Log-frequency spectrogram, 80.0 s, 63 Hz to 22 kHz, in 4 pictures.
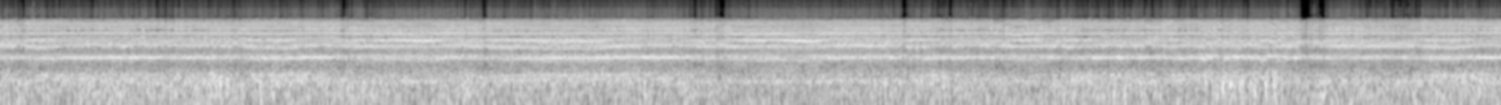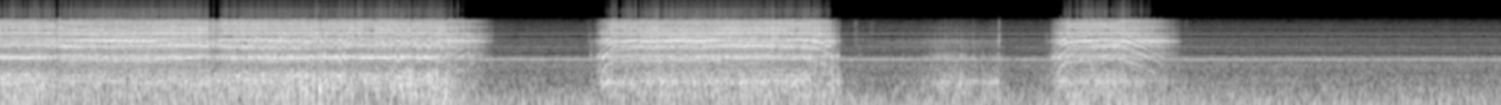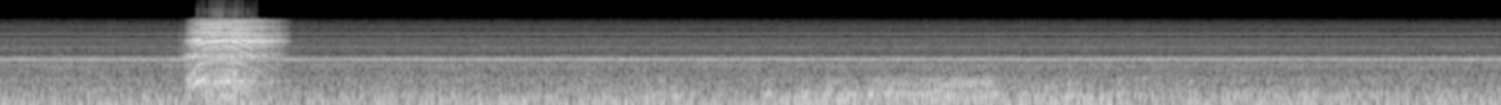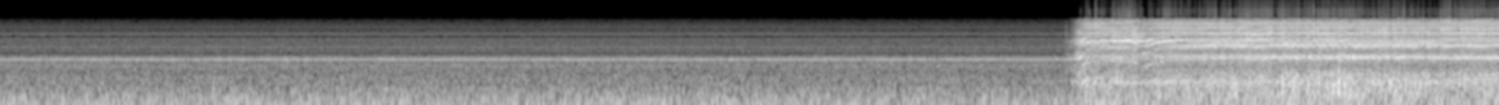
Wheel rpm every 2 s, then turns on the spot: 230, 230, 220, 220, 220, 220, 230, 220, 230, 230, 220, 220, 210, 20, 180, 110, 10, 90, 0, 0, 0, 60, 0, 0, 0, 0, 0, 0, 0, 0, 0, 0, 0, 0, 0, 0, 0, 150, 220, 230.
none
